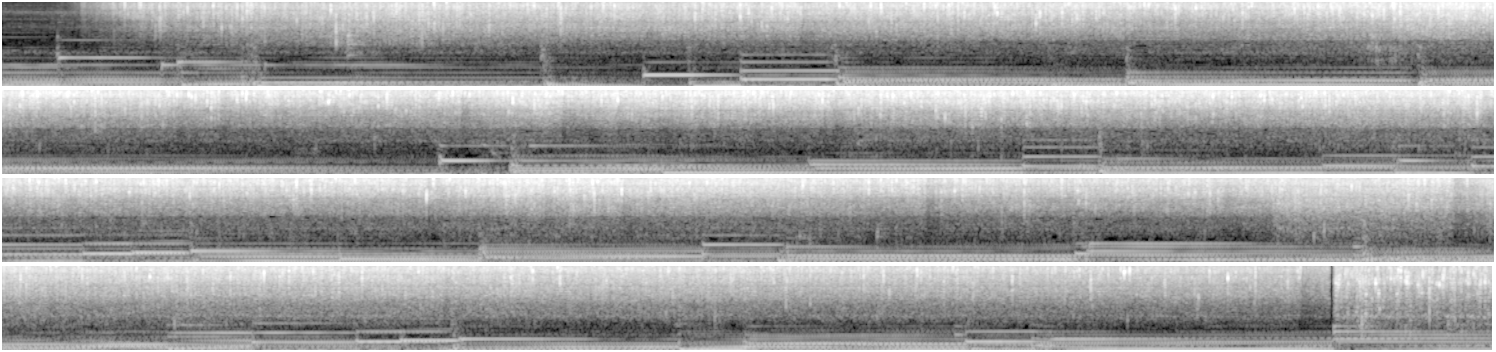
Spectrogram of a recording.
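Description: Breaded corn dogs sizzling as they shallow-fry in hot vegetable oil in a pan. The sizzle starts as the first one goes into the oil. A soft piano melody plays underneath.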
